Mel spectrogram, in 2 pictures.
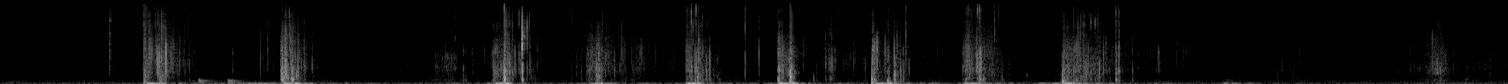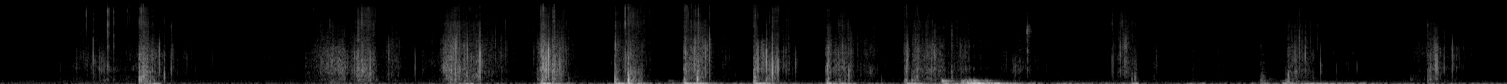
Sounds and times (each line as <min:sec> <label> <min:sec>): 0:01.4 footsteps boots shoes dirt gravel walk 0:03.6
0:04.3 footsteps boots shoes dirt gravel walk 0:12.0
0:15.7 footsteps boots shoes dirt gravel walk 0:17.2
0:18.1 footsteps boots shoes dirt gravel walk 0:30.0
